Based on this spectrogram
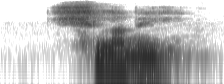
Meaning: Clumsy, oafish, or socially awkward; unattractive or unkempt
- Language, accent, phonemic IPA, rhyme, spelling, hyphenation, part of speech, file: English, Southern England, /ˈʃlʌbi/, -ʌbi, schlubby, schlub‧by, adjective, LL-Q1860 (eng)-schlubby.wav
